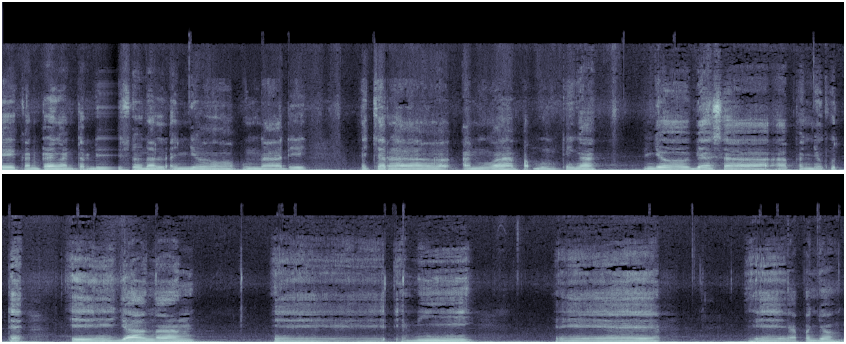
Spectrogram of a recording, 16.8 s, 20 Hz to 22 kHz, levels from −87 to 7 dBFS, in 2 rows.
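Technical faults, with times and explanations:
0.97–1.18 s, call audio freeze: the speech stalls and the last sound is drawn out as a fading buzz for about 0.18 s. It never drops to silence. Then the speech resumes exactly where it stopped, so nothing is lost but everything after it arrives later. The likely cause is delayed packets draining the jitter buffer. On a spectrogram, the final spectral shape smears sideways and decays. The waveform shows a tapering, repetitive stretch.
1.26–1.38 s, short concealed packet loss: about 40 ms of audio never reached the decoder. The receiver bridged the hole with roughly 36 ms of synthesized continuation, extrapolating pitch where the sound was voiced and using shaped noise otherwise, then crossfaded back. The result is a brief smear or wobble. On a spectrogram, the harmonics flatten into a short uniform patch. In the waveform, a few cycles repeat too regularly before the real signal returns.
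1.91–5.82 s, call bitrate drop: the encoder rate fell from 64 kbps to 18 kbps and stayed at the floor for about 3.8 s, after the bandwidth estimate collapsed. Coarser coding makes the speech rough and watery, and the top of the spectrum is trimmed, so it also sounds muffled. A spectrogram shows the upper band abruptly emptied, with blotchy, quantized texture below. The waveform looks much the same, because the damage is spectral rather than in level.
6.46–6.90 s and 12.35–13.31 s, jitter buffer speed-up: the buffer held more than its target, so the receiver repeatedly cut out pitch-period-sized slices. The first stretch, just before "biasa apa injo kuitte", runs at about 111% with roughly 50 ms removed. The second runs at about 108% with roughly 100 ms removed. Pitch is unchanged but the delivery sounds hurried. On a spectrogram, syllables and gaps are compressed in time while harmonic spacing stays put. 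The waveform shows periods joined at splice points.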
